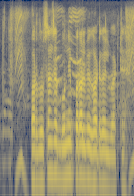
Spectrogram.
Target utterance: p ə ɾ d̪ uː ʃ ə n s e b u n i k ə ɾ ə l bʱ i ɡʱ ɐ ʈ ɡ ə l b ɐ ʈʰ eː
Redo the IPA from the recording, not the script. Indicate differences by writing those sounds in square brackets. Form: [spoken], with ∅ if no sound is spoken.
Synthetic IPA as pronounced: p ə ɾ d̪ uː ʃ ə n s e b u n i [p] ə ɾ ə l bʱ i ɡʱ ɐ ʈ ɡ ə l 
